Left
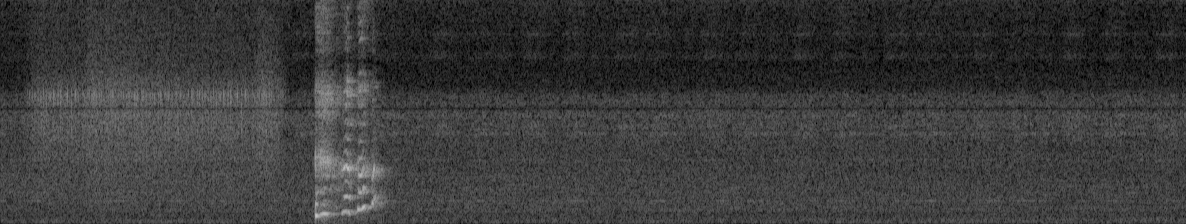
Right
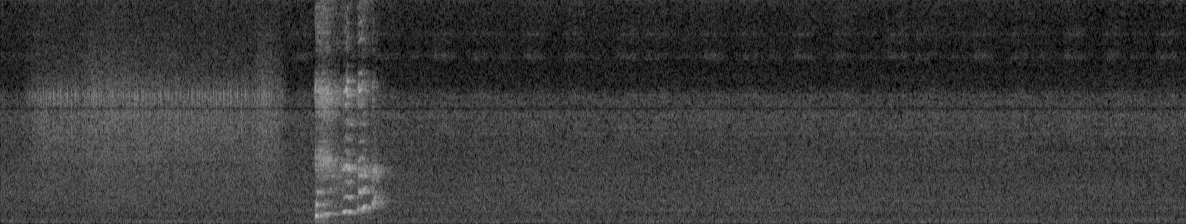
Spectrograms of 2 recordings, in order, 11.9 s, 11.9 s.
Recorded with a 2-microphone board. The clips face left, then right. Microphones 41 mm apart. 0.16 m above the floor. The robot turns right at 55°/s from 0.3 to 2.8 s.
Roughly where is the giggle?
Left.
